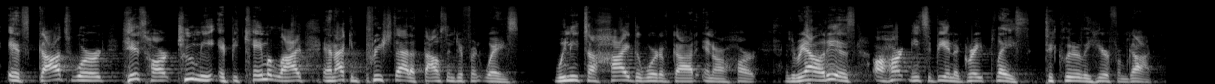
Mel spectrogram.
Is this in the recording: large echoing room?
yes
